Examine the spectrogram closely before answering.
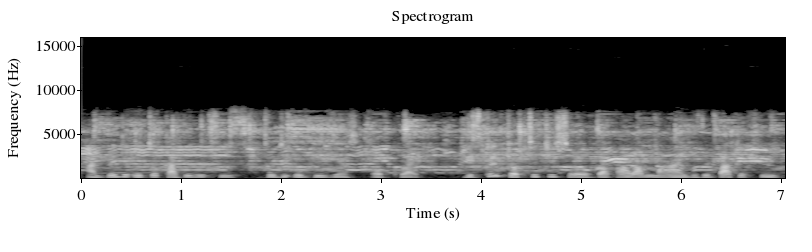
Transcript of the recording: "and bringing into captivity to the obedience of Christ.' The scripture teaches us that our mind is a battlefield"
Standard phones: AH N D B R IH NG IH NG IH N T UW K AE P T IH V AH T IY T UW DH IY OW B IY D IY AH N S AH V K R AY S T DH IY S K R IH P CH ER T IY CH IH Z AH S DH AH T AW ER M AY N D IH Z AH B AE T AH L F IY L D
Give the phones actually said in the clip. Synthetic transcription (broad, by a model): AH N B R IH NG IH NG IH N T UW K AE T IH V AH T IY T UW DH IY OW B IY D IY AH N S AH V K R AY S T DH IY S K R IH P CH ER T IY CH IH S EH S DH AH T AW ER M AY N D IH Z AH B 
